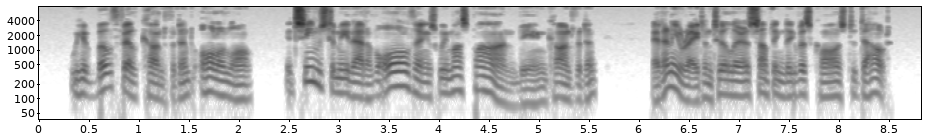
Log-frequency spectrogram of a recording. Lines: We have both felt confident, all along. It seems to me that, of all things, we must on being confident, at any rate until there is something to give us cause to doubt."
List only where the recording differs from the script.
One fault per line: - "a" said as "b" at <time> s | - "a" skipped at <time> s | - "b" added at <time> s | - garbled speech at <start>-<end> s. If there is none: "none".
none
